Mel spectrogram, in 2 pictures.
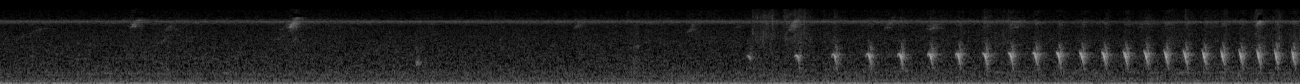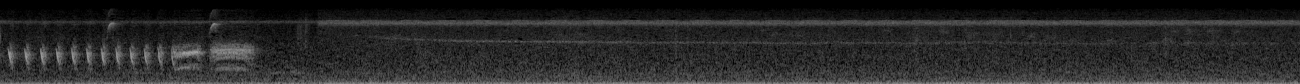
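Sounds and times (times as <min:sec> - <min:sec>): high insect whine: 0:00.0 - 0:26.0
lower insect tone: 0:00.0 - 0:26.0
bird calling: 0:07.4 - 0:15.7.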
